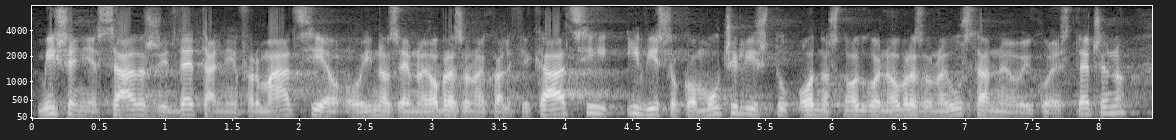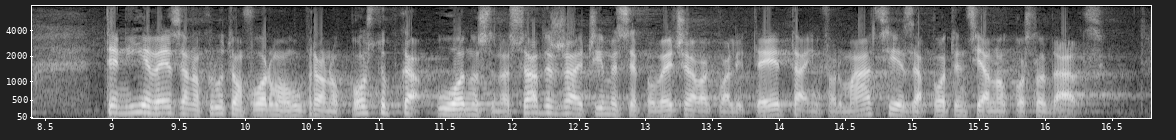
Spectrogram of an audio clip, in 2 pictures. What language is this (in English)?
Croatian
